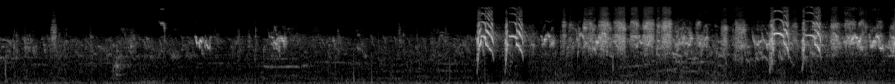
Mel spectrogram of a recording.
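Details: Green ringneck parrots, several birds: quiet, scattered chirps at first, then from about five seconds loud, harsh, rapid squawks and shrill chatter that rise and fall in dense bursts.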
